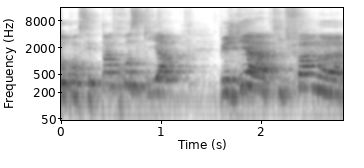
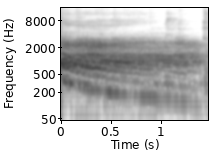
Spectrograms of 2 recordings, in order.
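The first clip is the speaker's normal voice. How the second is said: loud outraged cry; 2 semitones lower, 6 dB louder than usual. Real, not acted.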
